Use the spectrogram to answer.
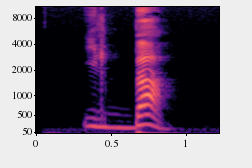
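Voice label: "il bat", French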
